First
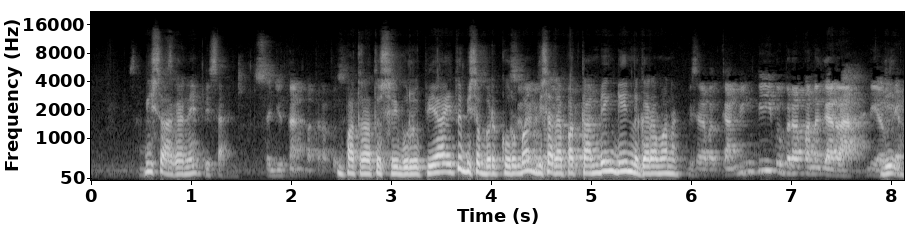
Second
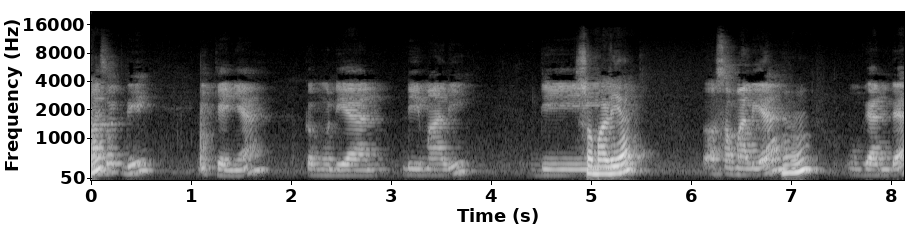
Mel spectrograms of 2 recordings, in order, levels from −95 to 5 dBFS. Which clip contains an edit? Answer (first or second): first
